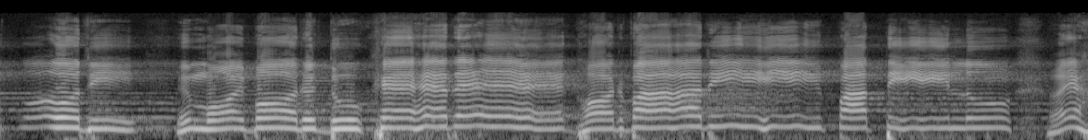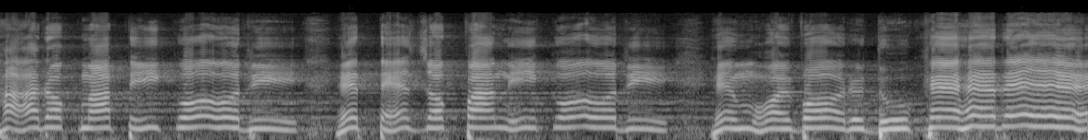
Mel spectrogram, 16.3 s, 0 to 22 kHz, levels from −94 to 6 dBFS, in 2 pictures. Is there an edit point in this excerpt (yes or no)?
no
